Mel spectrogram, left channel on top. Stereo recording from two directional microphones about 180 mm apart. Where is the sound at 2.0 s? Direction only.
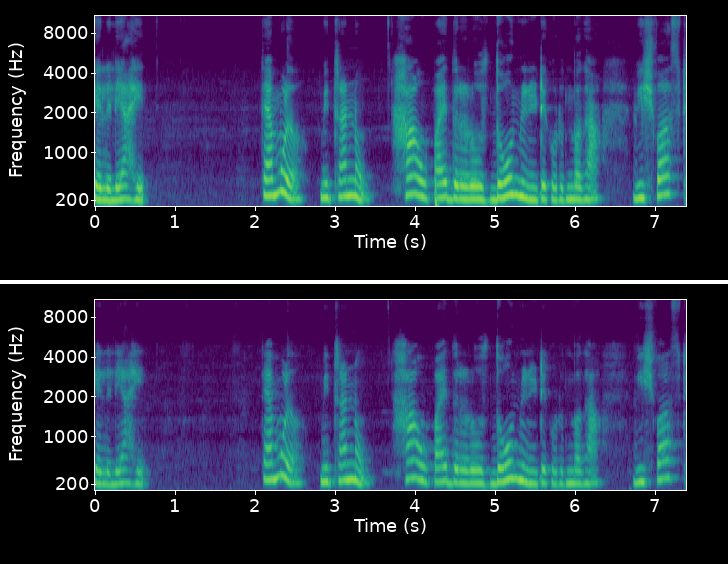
30° left (ahead or behind).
